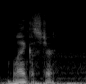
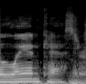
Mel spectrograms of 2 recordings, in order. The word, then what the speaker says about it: Lancaster: Lancaster. – I used to say Lancaster. – Make sure you say it right.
